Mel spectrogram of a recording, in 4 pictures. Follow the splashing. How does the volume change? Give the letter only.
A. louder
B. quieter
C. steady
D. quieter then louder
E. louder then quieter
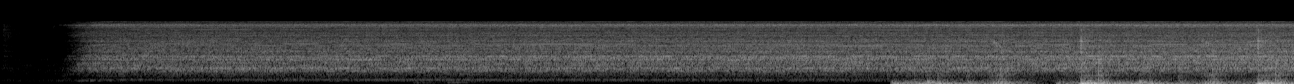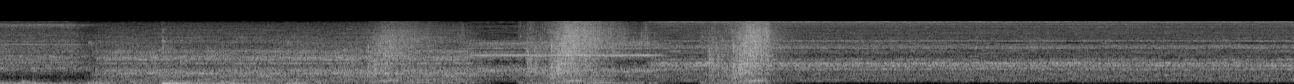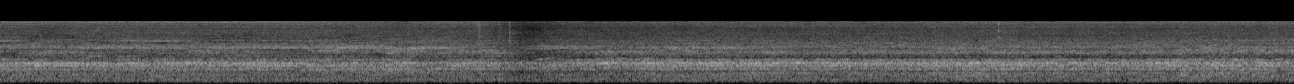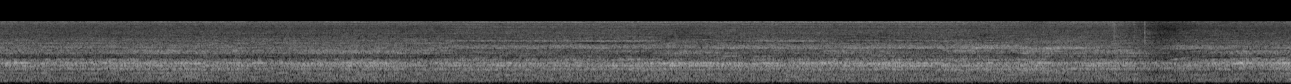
A.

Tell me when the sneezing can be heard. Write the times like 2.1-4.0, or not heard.
not heard.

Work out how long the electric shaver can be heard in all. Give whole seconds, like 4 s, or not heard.
not heard.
